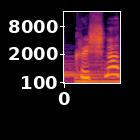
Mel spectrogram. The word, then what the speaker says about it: कृष्ण: कुछ लोग कृष्ण बोलते हैं, कुछ लोग कृष्णा बोलते हैं, कुछ लोग कृष्णो बोलते हैं।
